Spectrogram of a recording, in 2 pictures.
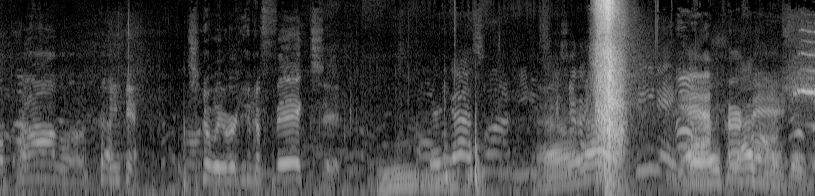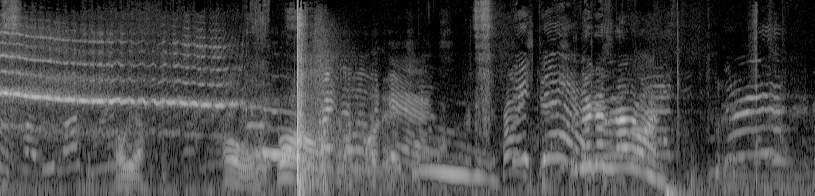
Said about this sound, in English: Just fireworks going on. Just the usual fireworks, huh?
